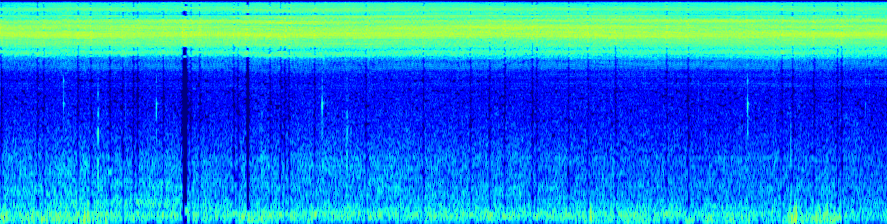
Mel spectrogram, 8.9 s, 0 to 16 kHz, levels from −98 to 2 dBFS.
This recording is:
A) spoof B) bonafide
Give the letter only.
B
